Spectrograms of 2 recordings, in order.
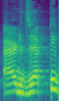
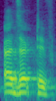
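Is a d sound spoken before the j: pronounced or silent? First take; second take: pronounced; silent. First: A clear d sound is heard before the j. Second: No d sound is heard before the j. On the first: The speaker calls it wrong. "इसको एडजेक्टिव नहीं बोलिएगा" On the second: The speaker calls it right. "डी को soundless कर देते हैं"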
